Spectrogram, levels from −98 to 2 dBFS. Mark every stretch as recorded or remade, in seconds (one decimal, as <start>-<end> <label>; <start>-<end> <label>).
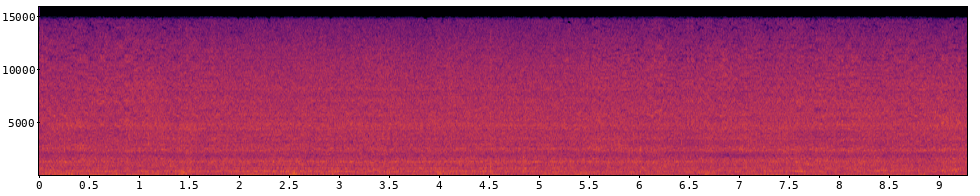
0.0-1.8 remade; 1.8-5.5 recorded; 5.5-9.3 remade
